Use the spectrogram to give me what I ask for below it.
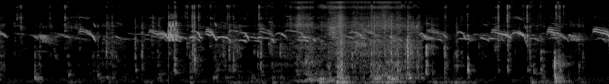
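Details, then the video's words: Colourful chicks keep up a flock chorus of high peeps while a burst of loud rustling or flapping noise swells through the middle and fades. "Chicks Chirping"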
